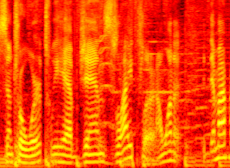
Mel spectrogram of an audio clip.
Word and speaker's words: Zvaifler: guest, speaking of Central Works, we have Jan Zvaifler. Am I pronouncing your name right? VV, Zvaifler. Zvaifler. Normie's got it. He's one of the few. Jan Zvaifler.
